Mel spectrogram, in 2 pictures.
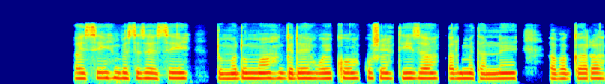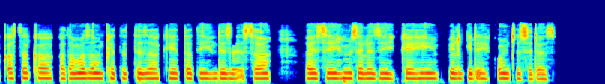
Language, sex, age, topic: Gamo, female, 18-24, government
